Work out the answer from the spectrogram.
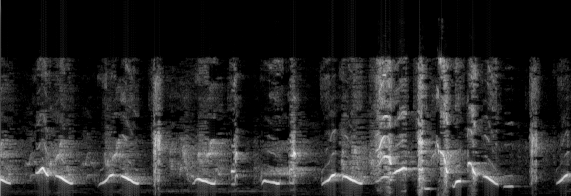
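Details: Samyong singing loudly and persistently: arched whistled notes that rise and then fall, repeated at a steady pace, followed by a burst of sharp ticks and quick twisting whistles.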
